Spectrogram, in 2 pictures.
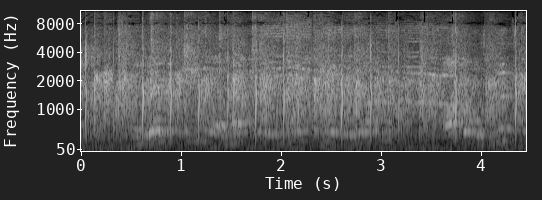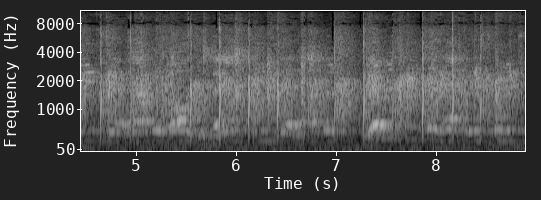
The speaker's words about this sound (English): let's give a hand clap. Amen.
